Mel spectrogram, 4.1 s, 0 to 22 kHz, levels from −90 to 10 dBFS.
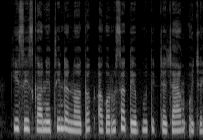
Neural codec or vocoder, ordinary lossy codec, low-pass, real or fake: none; none; none; real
